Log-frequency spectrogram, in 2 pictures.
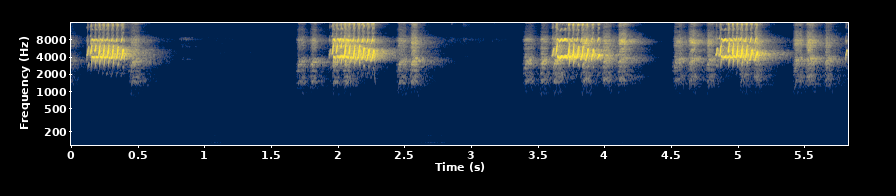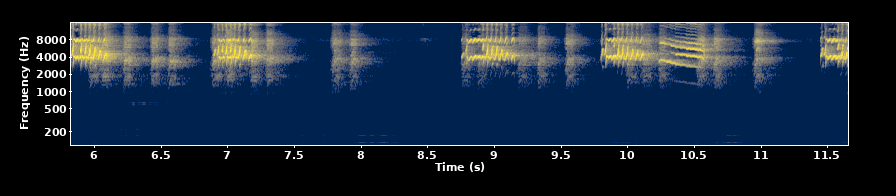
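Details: Javan grey-throated white-eye (Heleia javanica), song: lure to provoke other birds into singing.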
